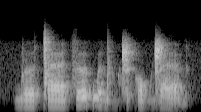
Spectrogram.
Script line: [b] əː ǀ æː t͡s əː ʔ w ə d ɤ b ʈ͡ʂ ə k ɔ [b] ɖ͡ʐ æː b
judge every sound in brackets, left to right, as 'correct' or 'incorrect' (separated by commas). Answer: correct, correct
